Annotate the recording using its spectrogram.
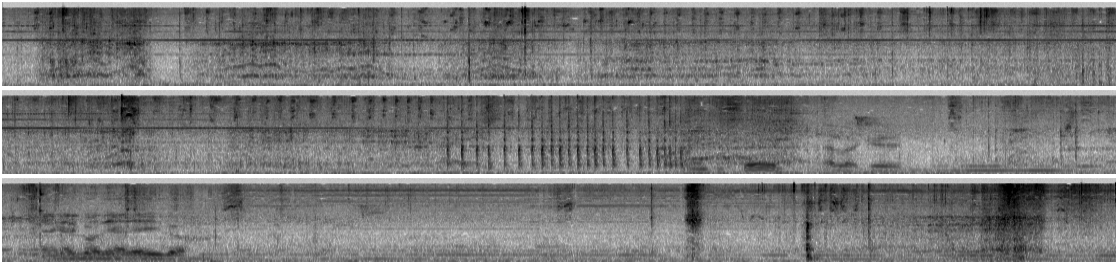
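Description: A small electric motor whines as a toy truck crawls over rock.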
